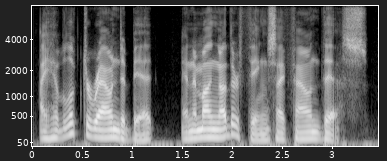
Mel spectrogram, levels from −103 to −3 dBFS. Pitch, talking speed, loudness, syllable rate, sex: 110 Hz, 225 wpm, -18 LUFS, 5.7 syllables/s, male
